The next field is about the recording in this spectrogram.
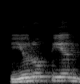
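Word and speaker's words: European: पी ई ए एन, यूरोपियन बॉय हमें लिखना होगा। यहाँ पर जो प्रोनाउंसिएशन है, तो यहाँ पर ऐसा है यू, हिंदी का यू यानी कॉन्सोनेंट जैसा है।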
